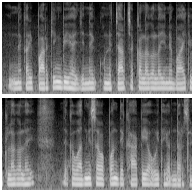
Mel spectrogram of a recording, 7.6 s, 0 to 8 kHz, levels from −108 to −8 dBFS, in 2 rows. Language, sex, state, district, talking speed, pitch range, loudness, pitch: Bajjika, male, Bihar, Vaishali, 205 wpm, 125-130 Hz, -28 LUFS, 125 Hz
